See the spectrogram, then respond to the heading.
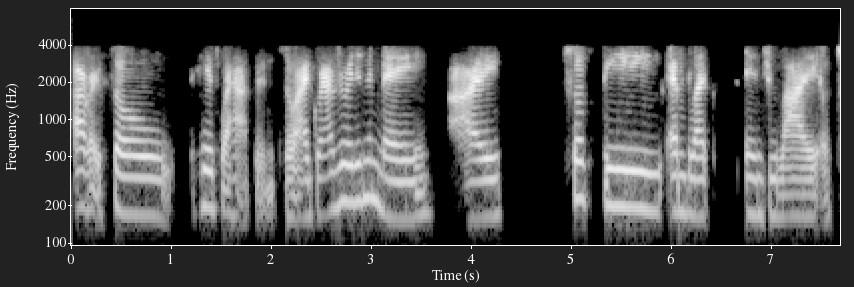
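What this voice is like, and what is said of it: New York accent. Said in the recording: “this New York girl with this New York accent”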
